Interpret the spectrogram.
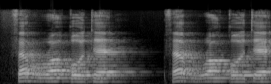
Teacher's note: റാഇന് തഫ്ഖീം കൊടുക്കണം, അത് മുഷദ്ദദത്താണ്, ഷദ്ദുള്ള റാആണ്. തക്രീർ കൂടുതൽ വരാതെ ശ്രദ്ധിക്കണം. ഫർ എന്നിങ്ങനെ വിറച്ചു പോകരുത്.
